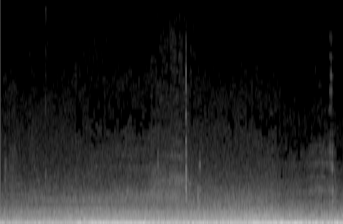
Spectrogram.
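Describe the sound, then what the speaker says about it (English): Steady low rumble of road and engine noise fills the cabin of a car on the road, constant and fairly loud with no talking. "We're currently in the car driving to Hayward Heath"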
